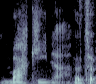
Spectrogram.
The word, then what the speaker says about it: Machina: And that is that Amazon orders 2 seasons of Critical Role, The Legend of Vox Machina.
